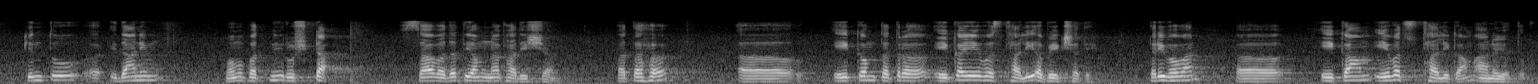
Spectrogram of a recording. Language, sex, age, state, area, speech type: Sanskrit, male, 30-45, Rajasthan, urban, spontaneous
